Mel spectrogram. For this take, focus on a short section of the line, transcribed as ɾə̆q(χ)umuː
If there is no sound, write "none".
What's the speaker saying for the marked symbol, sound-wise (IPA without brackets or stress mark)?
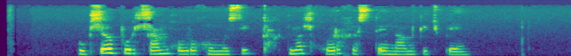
x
